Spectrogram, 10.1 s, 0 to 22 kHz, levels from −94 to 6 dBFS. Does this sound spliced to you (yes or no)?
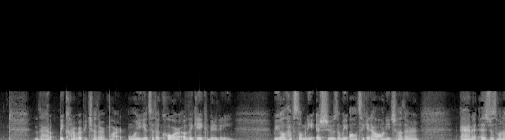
yes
